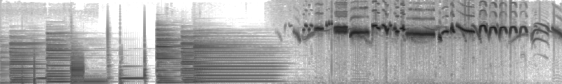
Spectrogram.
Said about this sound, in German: Es handelt sich hierbei um die Feldlerche.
